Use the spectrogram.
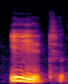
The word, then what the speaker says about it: eat: It değil, eat. Aslında orada y harfinde i ile ve t arasında koysaydım tam okunuşunu verirdi diye düşünüyorum.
